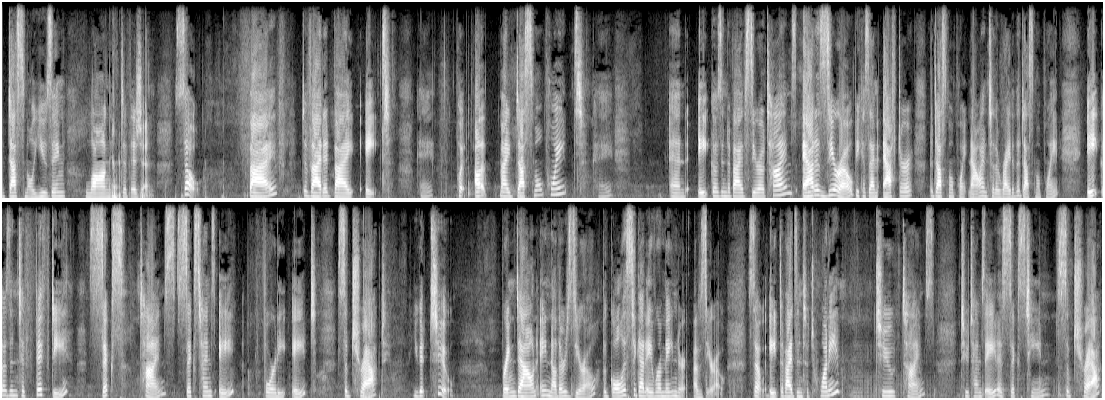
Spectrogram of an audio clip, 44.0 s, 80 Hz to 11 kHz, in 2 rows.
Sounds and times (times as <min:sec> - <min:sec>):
Speech: 0:00.0 - 0:04.0, 0:04.9 - 0:12.3, 0:13.4 - 0:26.7, 0:27.3 - 0:31.0, 0:32.0 - 0:38.8, 0:39.5 - 0:44.0.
